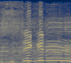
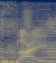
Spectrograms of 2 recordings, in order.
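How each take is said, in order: First: A g sound is pronounced before the n. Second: No g sound is heard before the n. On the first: The speaker calls it wrong. "हम इसे सिग्न नहीं" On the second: The speaker calls it right. "साइन पढ़ेंगे"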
